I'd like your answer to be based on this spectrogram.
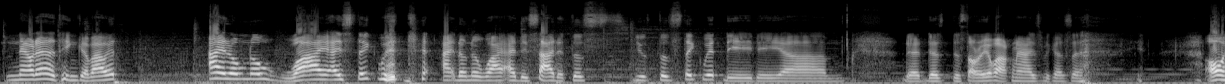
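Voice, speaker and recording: A man with a youthful, somewhat high voice talks casually on a live stream. He rambles, restarts his sentences and fills gaps with "uh" and "like," laughing often as he goes. Soft music plays faintly under him. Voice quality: youthful, boyish voice.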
